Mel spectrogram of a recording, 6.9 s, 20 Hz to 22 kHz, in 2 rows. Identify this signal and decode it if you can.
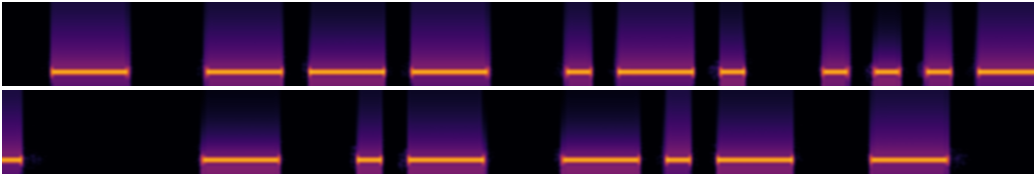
Morse code, heard as a keyed tone, about 14 wpm, 600 Hz. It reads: TORV TAKT
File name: Korte ord DK 14wpm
